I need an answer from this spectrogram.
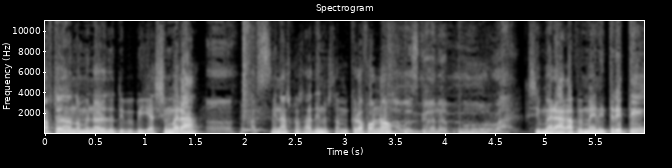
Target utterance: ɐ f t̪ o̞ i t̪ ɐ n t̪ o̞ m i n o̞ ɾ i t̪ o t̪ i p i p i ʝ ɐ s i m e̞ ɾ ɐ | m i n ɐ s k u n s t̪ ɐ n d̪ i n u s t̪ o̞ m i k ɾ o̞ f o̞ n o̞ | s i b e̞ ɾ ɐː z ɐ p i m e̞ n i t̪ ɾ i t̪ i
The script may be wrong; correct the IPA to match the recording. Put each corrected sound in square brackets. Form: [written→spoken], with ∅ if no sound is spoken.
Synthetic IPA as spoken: ɐ f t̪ o̞ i t̪ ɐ n t̪ o̞ m i n o̞ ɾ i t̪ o t̪ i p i p i ʝ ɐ s i m e̞ ɾ ɐ | m i n ɐ s k [u→o] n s t̪ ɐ n d̪ i n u s t̪ o̞ m i k ɾ o̞ f o̞ n o̞ | s i [b→m] e̞ ɾ ɐː [z→ɣ] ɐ p i m e̞ n i t̪ ɾ i t̪ i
